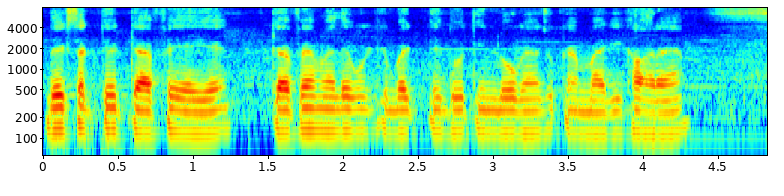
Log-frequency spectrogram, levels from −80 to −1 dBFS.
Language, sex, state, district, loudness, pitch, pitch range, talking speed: Hindi, male, Madhya Pradesh, Katni, -19 LUFS, 130 Hz, 125-135 Hz, 225 wpm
